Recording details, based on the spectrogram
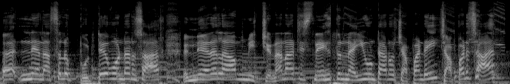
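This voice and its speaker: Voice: medium pitch, very fast, lightly acted. An actor voicing an exasperated younger man in a cartoon dub, protesting insistently. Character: exasperated younger male stranger, mistaken for friend. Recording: loud music underneath.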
